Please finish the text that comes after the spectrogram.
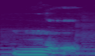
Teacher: So song, song, and then drop the front so sound, so it just becomes ngo. It's a nasal sound that starts far back in your mouth.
